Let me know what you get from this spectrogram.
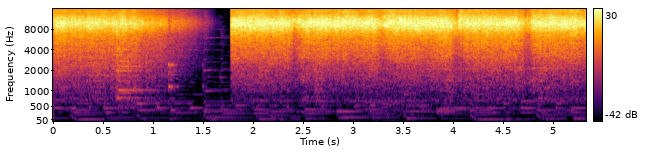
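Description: Diced aubergine sizzling as it fries in olive oil in a stainless steel pan, stirred with a wooden spatula and then tossed. The sizzle drops away briefly about a second and a half in, then comes back just as loud, with soft background music underneath.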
